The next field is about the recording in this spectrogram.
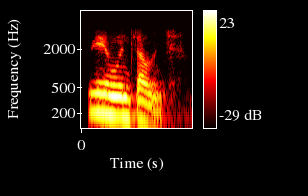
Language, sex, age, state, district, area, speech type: Nepali, female, 45-60, West Bengal, Darjeeling, rural, conversation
